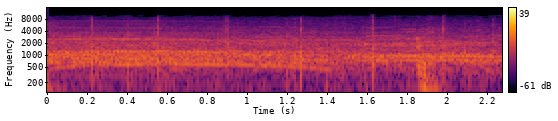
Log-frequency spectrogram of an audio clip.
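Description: An enthusiastic crowd at a presidential campaign rally in New Hampshire, a faint, steady murmur of cheering with scattered claps and short whoops rising out of it.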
